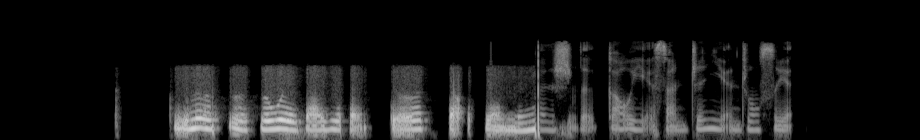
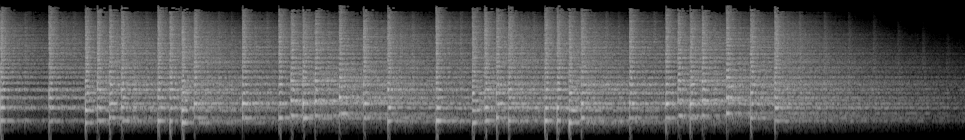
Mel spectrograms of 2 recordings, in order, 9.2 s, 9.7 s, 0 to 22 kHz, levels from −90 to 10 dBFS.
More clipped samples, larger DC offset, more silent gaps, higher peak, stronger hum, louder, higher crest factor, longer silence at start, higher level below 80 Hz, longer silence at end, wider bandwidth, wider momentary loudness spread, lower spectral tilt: neither; neither; neither; about the same, -2 dBFS vs 0 dBFS; neither; about the same, -18 LUFS vs -18 LUFS; about the same, 20 dB vs 20 dB; first, 1.75 s vs 0 s; first, -56 dBFS vs -74 dBFS; first, 1.35 s vs 0.15 s; second, 7.6 kHz vs 19.5 kHz; first, 20 LU vs 10 LU; first, -6.5 dB/octave vs 3 dB/octave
